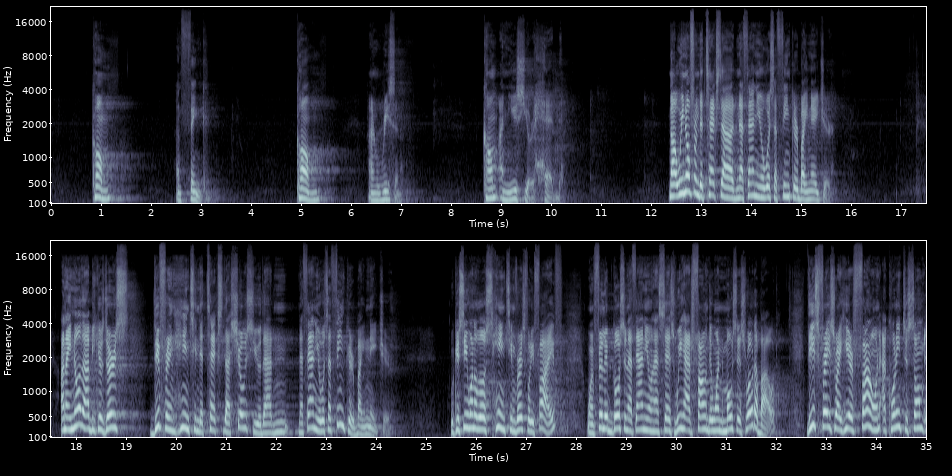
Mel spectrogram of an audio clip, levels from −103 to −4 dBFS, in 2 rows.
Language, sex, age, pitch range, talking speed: English, male, 40-59, 205-275 Hz, 135 wpm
